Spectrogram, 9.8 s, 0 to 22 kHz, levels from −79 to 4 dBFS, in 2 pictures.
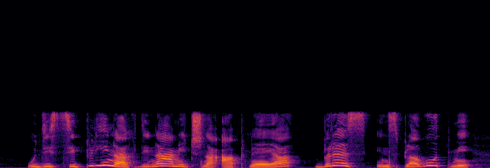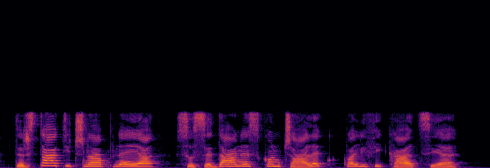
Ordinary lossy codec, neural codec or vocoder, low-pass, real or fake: none; none; 7.2 kHz; real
